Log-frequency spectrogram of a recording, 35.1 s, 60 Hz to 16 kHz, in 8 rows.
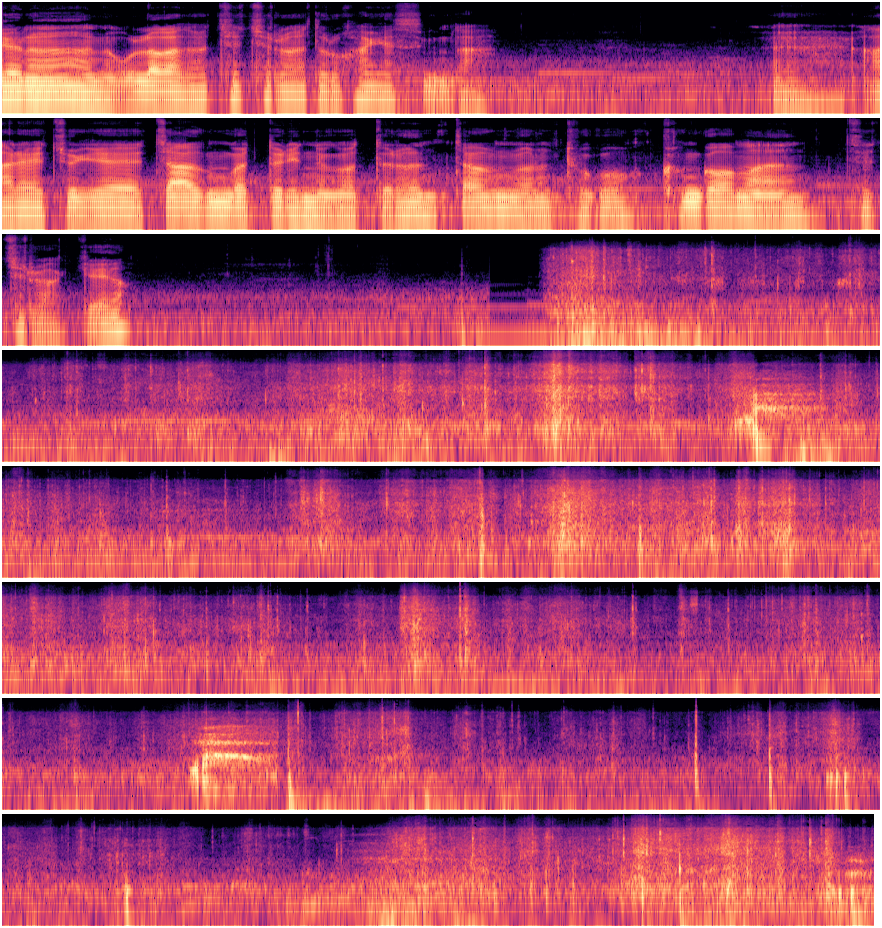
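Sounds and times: dry leaves rustling and crackling: 11.4s - 35.0s
straps and buckles clicking: 11.5s - 35.0s.

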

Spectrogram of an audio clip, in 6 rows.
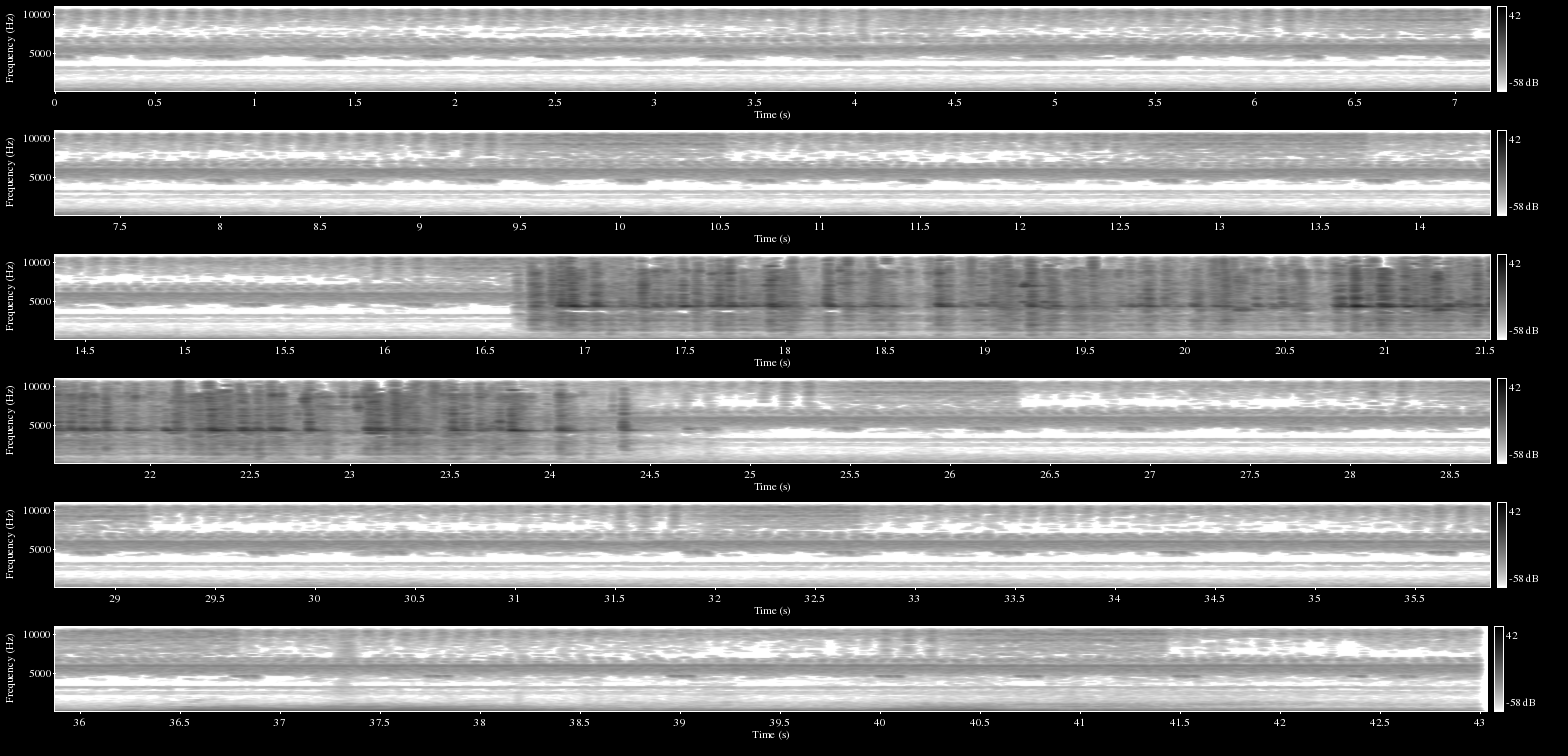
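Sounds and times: chain-link gate rattling: 16.7s - 24.8s.

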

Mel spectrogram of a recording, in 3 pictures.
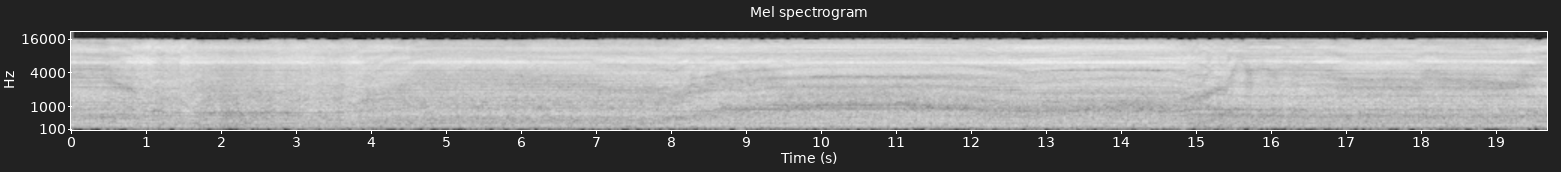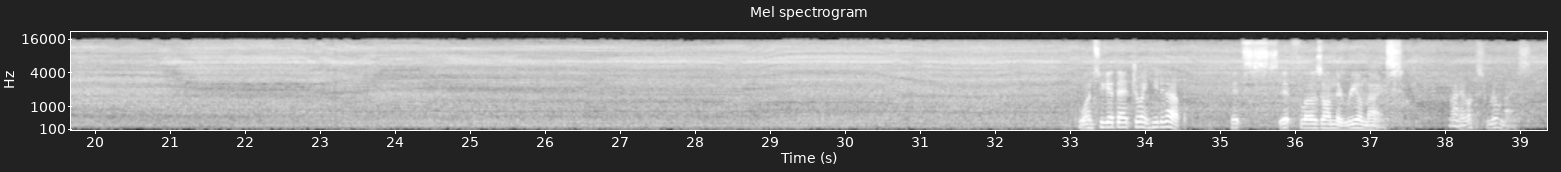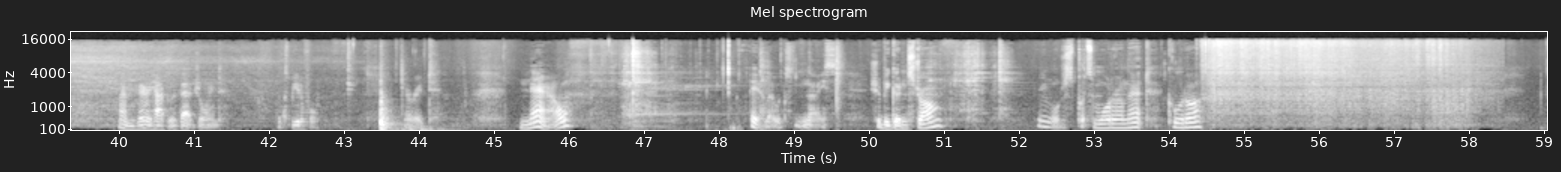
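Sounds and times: blowtorch hissing: 0.0s - 49.7s, 54.3s - 58.7s.

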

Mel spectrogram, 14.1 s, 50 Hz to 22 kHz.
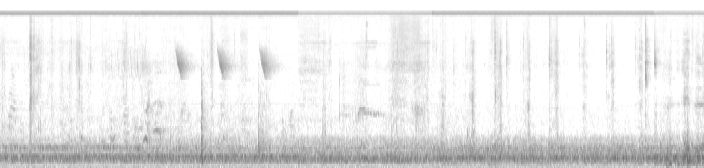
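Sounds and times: footsteps on gritty dirt path: 0.0s - 3.0s, 8.4s - 13.2s
steady low hum: 0.0s - 14.0s.

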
